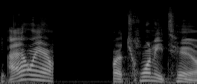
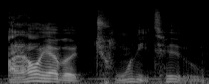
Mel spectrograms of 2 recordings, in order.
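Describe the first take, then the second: First: It is said in a put-on voice for Fitch. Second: It is said in the speaker's natural voice.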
